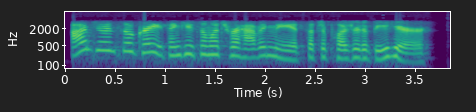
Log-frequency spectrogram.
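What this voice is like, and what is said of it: Chipper, happy-sounding voice. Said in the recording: “you sound kind of chipper ... you sound so happy”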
